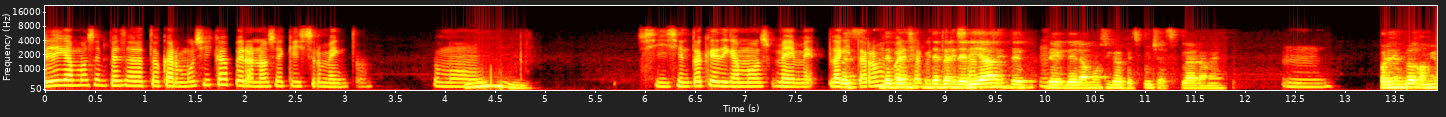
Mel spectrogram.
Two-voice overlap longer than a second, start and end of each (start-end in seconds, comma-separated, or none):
7.9-10.1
